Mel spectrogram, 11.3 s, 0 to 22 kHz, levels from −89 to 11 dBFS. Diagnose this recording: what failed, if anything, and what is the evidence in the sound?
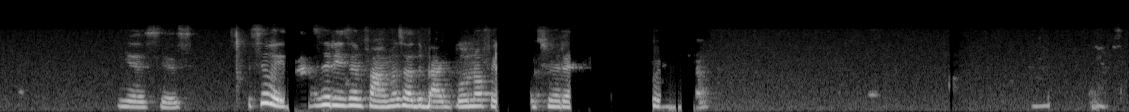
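Call processing stage, speech suppressed in double talk: the speech drops out almost completely, by around 40 dB, at 2.85–3.17 s, 5.0–5.42 s and 5.71–7.03 s, with a slight dip at 4.29–4.56 s. Likely the echo canceller, hearing both parties at once, attenuated the near talker along with the echo.

Same stage, other side's voice leaking through: a brief scrap of a second voice, roughly 20 dB below the speech, is audible at 4.95–5.0 s, just before the suppression at 5.0 s. This is likely residual loudspeaker echo that the canceller failed to remove from the microphone signal.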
